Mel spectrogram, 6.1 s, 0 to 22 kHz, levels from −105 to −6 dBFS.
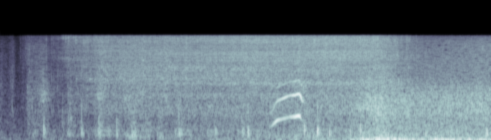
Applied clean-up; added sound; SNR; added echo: none; Rattle (instrument); 4 dB; none.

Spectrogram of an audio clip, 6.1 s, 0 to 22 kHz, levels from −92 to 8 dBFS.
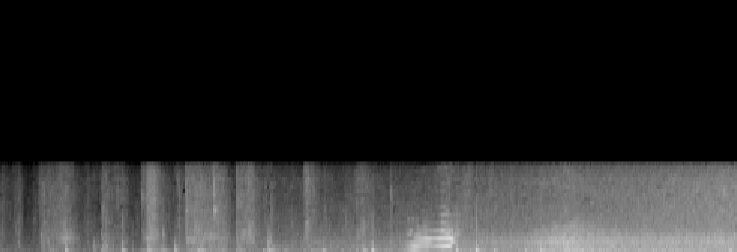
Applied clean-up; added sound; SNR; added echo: none; none; none; none.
